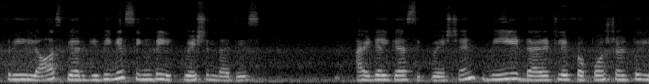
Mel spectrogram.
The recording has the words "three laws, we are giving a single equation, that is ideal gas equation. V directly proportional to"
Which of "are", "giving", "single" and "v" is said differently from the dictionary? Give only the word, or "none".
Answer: none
